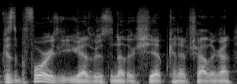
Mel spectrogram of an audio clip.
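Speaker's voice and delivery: ordinary delivery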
